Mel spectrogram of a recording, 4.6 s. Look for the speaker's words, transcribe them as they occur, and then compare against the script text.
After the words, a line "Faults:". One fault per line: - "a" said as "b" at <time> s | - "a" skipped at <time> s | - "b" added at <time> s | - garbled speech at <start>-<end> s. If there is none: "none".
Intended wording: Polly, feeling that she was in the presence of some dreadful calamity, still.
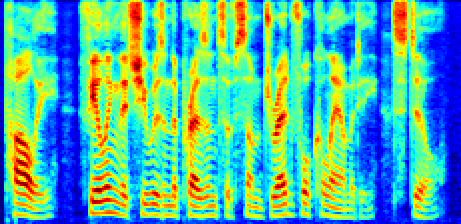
Polly, feeling that she was in the presence of some dreadful calamity, still.
Faults:
none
